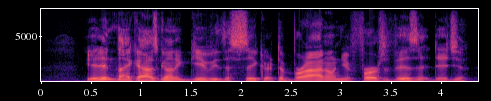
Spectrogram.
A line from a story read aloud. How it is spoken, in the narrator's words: Boyd chuckled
